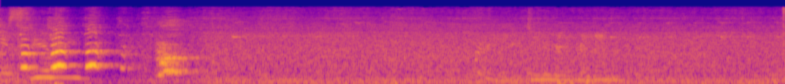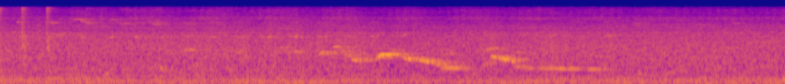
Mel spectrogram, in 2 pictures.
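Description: A dog pants softly close by.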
